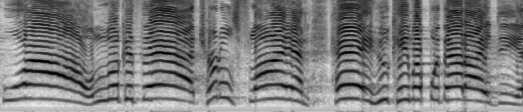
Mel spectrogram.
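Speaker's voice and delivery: high, loud, drawn-out wonder; amazed turtles. Acted. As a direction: gasp in awe at the flying turtle. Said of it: "all the other turtles are like".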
